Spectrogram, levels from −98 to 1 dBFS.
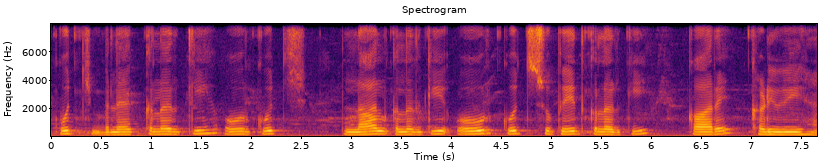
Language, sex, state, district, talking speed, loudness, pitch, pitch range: Hindi, female, Uttar Pradesh, Saharanpur, 140 wpm, -17 LUFS, 190 Hz, 175-215 Hz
